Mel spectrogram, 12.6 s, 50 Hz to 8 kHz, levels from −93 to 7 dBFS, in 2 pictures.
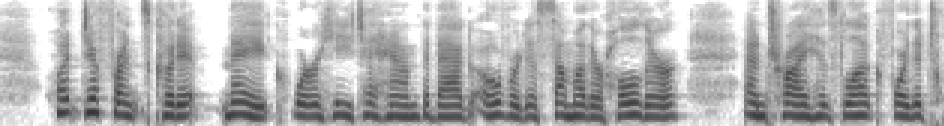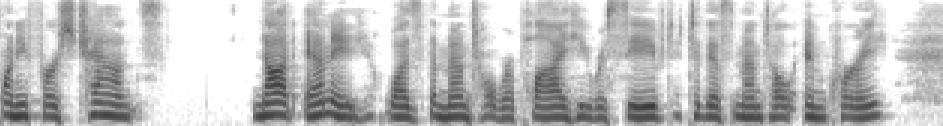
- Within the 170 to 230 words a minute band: Yes, average, 175 wpm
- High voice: Yes, high, 220 Hz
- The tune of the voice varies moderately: No, narrow, 2.2 semitones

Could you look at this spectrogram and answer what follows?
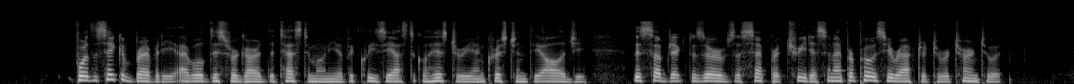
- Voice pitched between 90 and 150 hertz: Yes, medium, 140 Hz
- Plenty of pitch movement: No, average, 3.2 semitones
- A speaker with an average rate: Yes, average, 165 wpm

